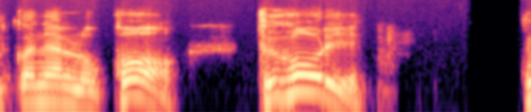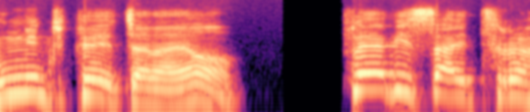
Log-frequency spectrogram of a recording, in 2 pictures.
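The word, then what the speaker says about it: plebiscite: 이거는 영어로 플레비사이트라고 그래요. 전 세계가 똑같겠습니다. 플레비시트라고 읽을 수도 있고 플레비라는 건 민중이라는 뜻이거든.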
